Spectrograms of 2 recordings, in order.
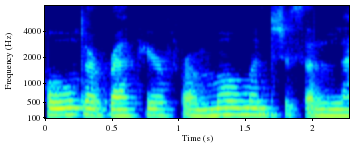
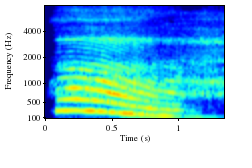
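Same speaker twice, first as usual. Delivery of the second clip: loud open sigh out; dramatic sigh; 3 semitones higher, 11 dB louder than usual. Shown as a demonstration. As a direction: exhale with a big sigh. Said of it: "exhale with a big sigh".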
